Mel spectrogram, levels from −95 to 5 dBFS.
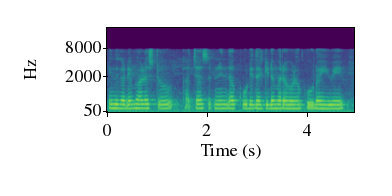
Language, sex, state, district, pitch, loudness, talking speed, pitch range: Kannada, female, Karnataka, Bidar, 185 Hz, -15 LUFS, 95 wpm, 180-190 Hz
